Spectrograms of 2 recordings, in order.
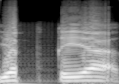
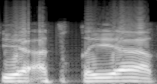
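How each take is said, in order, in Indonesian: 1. Hamzah dihilangkan dan kedua kata menyatu. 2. Hamzah sebelum atqiya diucapkan. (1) "Yatqiya kada boleh, karena hamzah qata" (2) "kada boleh hilang hamzahnya itu"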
